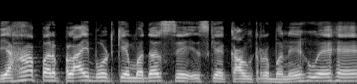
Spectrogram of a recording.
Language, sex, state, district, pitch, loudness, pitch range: Hindi, male, Jharkhand, Ranchi, 165 Hz, -14 LUFS, 145-170 Hz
